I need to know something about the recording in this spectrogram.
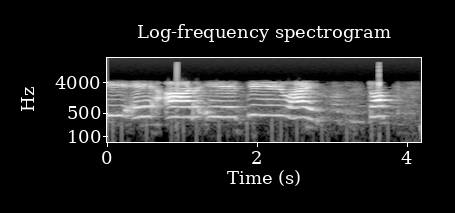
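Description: A young child singing wordlessly in a high voice, holding drawn-out notes for about three seconds, then a short sharp vocal burst near the end.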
